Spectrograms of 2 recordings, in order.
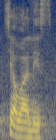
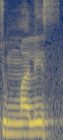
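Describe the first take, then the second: First: The middle consonant is a v sound. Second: The middle consonant is a doubled m sound. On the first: The speaker calls it right. "इसका सही रूप है" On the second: The speaker calls it wrong. "इसका भी अशुद्ध रूप"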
